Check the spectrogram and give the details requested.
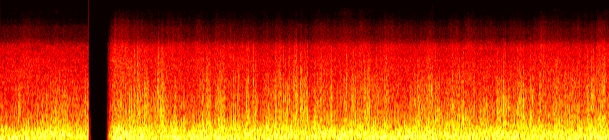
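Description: Wind buffeting the microphone over the steady running noise of the Durg Humsafar Express, heard from aboard the moving train. The sound cuts out completely for a moment about a second in, then carries on unchanged.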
